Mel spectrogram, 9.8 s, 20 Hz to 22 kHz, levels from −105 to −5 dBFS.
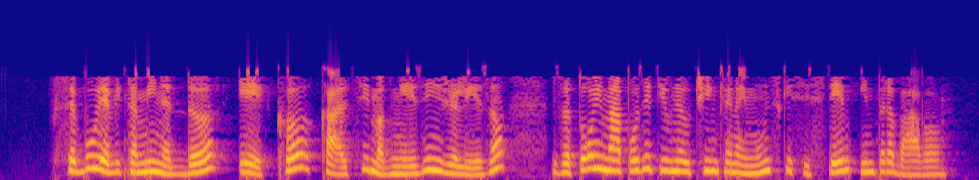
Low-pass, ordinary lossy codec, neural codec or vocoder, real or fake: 9.9 kHz; AAC, 16 kbps; none; real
